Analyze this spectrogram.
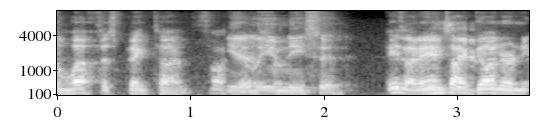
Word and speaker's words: Liam Neeson: Liam Nielsen. Ain't that how you say his name? Oh, yeah. That guy's a leftist big time. Fuck yeah, Liam Neeson.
